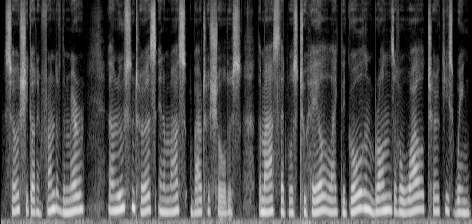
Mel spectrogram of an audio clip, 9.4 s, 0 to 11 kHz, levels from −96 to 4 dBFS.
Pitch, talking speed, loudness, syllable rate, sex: 190 Hz, 195 wpm, -17 LUFS, 4.8 syllables/s, female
